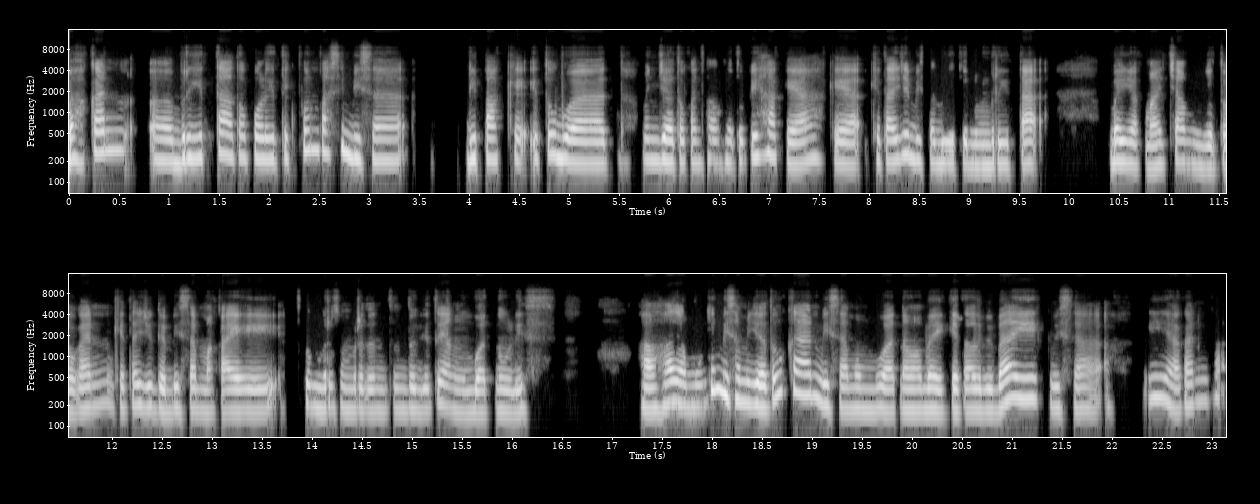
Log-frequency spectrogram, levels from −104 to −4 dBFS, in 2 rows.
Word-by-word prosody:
bahkan, 220 Hz, +6 st, +3 dB, 0.4 s
eee, 210 Hz, -1 st, +3 dB
berita 225 Hz, +4 st, +1 dB
atau 230 Hz, -, -2 dB
politik 215 Hz, -1 st, +1 dB
pun 280 Hz, 0 st, +1 dB
pasti 275 Hz, +2 st, -1 dB
bisa, 210 Hz, 0 st, -2 dB, 0.9 s
dipakai 215 Hz, 0 st, 0 dB
itu 220 Hz, +2 st, -5 dB
buat 190 Hz, -3 st, +4 dB, 0.4 s
menjatuhkan 200 Hz, -2 st, +2 dB
salah 195 Hz, -1 st, -5 dB
satu 195 Hz, 0 st, -4 dB
pihak 235 Hz, 0 st, +1 dB
ya. 185 Hz, 0 st, +3 dB, 0.3 s
Kayak, 185 Hz, -1 st, +2 dB, 0.2 s
kita 205 Hz, -1 st, -6 dB
aja 245 Hz, -, +1 dB
bisa 190 Hz, -2 st, -4 dB
bikin 190 Hz, -1 st, -1 dB, 0.2 s
berita, 185 Hz, -1 st, -1 dB, 0.9 s
banyak 195 Hz, -2 st, +3 dB
macam, 180 Hz, +4 st, -1 dB, 0.2 s
gitu 160 Hz, 0 st, -2 dB
kan. 185 Hz, +1 st, 0 dB, 0.2 s
Kita 180 Hz, +1 st, -5 dB
juga 185 Hz, -2 st, +1 dB
bisa 175 Hz, -1 st, -4 dB
memakai, 165 Hz, 0 st, 0 dB, 0.6 s
sumber-sumber 180 Hz, -2 st, -3 dB
tertentu 170 Hz, +1 st, -4 dB
gitu 175 Hz, +4 st, -4 dB
yang 185 Hz, -3 st, -4 dB, 0.2 s
buat 160 Hz, 0 st, +1 dB
nulis, 165 Hz, +1 st, -2 dB, 1.1 s
hal-hal 180 Hz, +5 st, +4 dB
yang 195 Hz, -, -2 dB
mungkin 205 Hz, +12 st, +2 dB
bisa 245 Hz, -3 st, +2 dB
menjatuhkan, 245 Hz, -, +4 dB
bisa 200 Hz, -3 st, 0 dB
membuat 175 Hz, -1 st, -1 dB
nama 170 Hz, 0 st, +1 dB
baik 170 Hz, -1 st, +3 dB
kita 170 Hz, 0 st, -1 dB
lebih 170 Hz, 0 st, -1 dB
baik, 250 Hz, +1 st, +4 dB, 0.2 s
bisa 180 Hz, 0 st, -5 dB, 0.5 s
iya 255 Hz, -4 st, 0 dB
kan 200 Hz, -, -1 dB, 0.2 s
Kak. 315 Hz, -, -9 dB
190 Hz, 135 wpm, -23 LUFS, 175-215 Hz, 1.1 s, buat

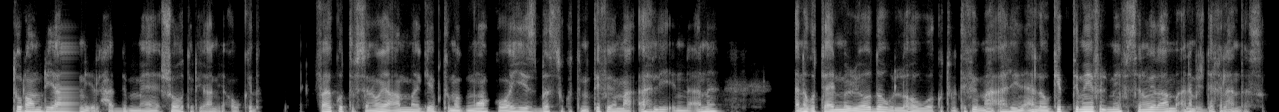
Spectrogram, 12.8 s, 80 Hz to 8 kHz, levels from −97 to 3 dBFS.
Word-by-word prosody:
طول 155 Hz, 0 st, +2 dB
عمري 140 Hz, -1 st, +2 dB
يعني 125 Hz, -3 st, -1 dB
الى 100 Hz, -, -8 dB
حدٍّ 110 Hz, +2 st, -6 dB
ما 105 Hz, 0 st, -2 dB
شاطر 110 Hz, -6 st, -3 dB
يعني 80 Hz, 0 st, -7 dB
أو -, -, -9 dB
كده، -, -, -11 dB, 0.5 s
فكنت 145 Hz, -1 st, -1 dB
في 105 Hz, -, -6 dB
ثانوية 115 Hz, +3 st, +2 dB
عامةً 125 Hz, +2 st, +1 dB
جيبت 120 Hz, 0 st, -3 dB
مجموع 110 Hz, +2 st, +2 dB
كويّس، 120 Hz, +1 st, 0 dB
بس 125 Hz, +4 st, -3 dB
وكنت -, -, -13 dB
متّفق 135 Hz, +7 st, -1 dB
مع 110 Hz, -5 st, -1 dB
أهلي 140 Hz, +1 st, -1 dB
إن 100 Hz, -2 st, -2 dB
أنا 150 Hz, +10 st, -1 dB, 0.7 s
أنا 115 Hz, +2 st, +5 dB
كنت 110 Hz, +1 st, -1 dB
علم 130 Hz, +2 st, +5 dB
الرياضة، 135 Hz, +5 st, +4 dB
واللي 105 Hz, -8 st, 0 dB
هو 115 Hz, +1 st, 0 dB
كنت 100 Hz, -, -13 dB
متّفق 130 Hz, +8 st, -3 dB
مع 115 Hz, +1 st, 0 dB
أهلي 135 Hz, +1 st, 0 dB
إن 115 Hz, -2 st, +1 dB
أنا 125 Hz, -, +1 dB
لو 120 Hz, -2 st, +2 dB
جبت 150 Hz, +5 st, +1 dB
100% 145 Hz, -1 st, +5 dB
في -, -, -4 dB
الثانوية 135 Hz, +2 st, +2 dB
العامةً، 155 Hz, +4 st, +1 dB
أنا 115 Hz, -, +1 dB
مش 100 Hz, -2 st, -3 dB
داخل 100 Hz, -2 st, -5 dB
هندسة. 80 Hz, -2 st, -8 dB
120 Hz, 215 wpm, -23 LUFS, 110-135 Hz, 0.7 s, أنا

